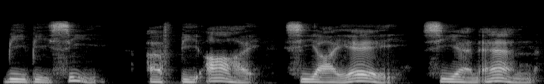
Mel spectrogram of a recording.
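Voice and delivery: slow letter by letter, last letter hit; «سی» در «بی بی سی» stressed at the end; final letter stressed. Shown as a demonstration. (تلفظ آهسته با تکیه روی حرف آخر)

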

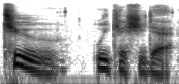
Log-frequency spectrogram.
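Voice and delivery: normal talking voice

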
